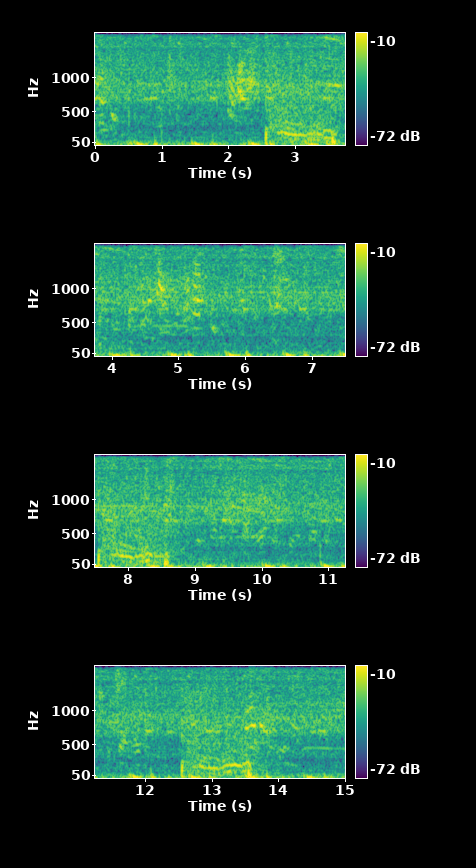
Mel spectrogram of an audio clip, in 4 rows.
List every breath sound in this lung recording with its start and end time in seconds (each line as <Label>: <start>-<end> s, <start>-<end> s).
Inhalation: 2.47-3.63 s, 7.49-8.64 s, 12.52-13.68 s
Crackles: 2.47-3.63 s, 7.49-8.64 s, 12.52-13.68 s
